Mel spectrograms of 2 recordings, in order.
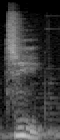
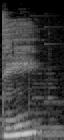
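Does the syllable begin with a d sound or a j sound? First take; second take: j sound; d sound. First: The syllable begins with a j sound. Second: The syllable begins with a d sound. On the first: The speaker calls it right. "but G" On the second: The speaker calls it wrong. "Not D"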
